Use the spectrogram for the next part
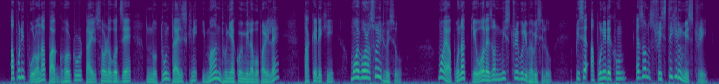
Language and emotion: Assamese, surprised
